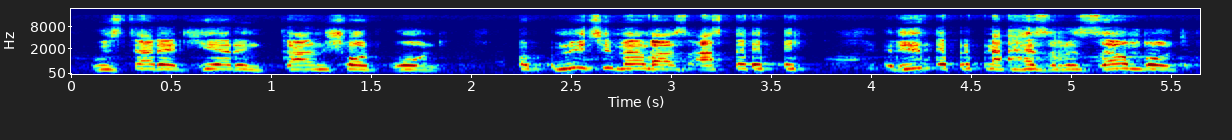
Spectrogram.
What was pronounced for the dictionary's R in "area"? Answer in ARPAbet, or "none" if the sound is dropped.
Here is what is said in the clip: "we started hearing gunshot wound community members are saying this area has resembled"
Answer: none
